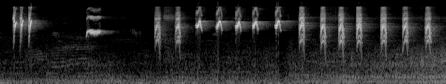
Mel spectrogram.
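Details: Olive-backed sunbird (kolibri ninja) song meant to make other sunbirds respond: a few quick high ticks, a brief whistle, then a steady series of sharp, piercing notes about four per second.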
